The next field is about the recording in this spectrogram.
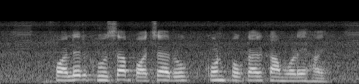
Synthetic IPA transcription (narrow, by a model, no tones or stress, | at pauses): fʰɔleɾkʰusapɔt͡ɕaɾokːonpokaɾkamoɽeɦɔe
